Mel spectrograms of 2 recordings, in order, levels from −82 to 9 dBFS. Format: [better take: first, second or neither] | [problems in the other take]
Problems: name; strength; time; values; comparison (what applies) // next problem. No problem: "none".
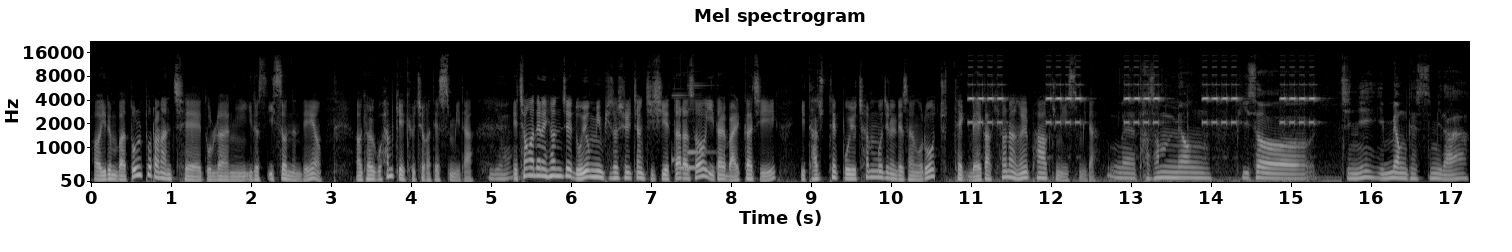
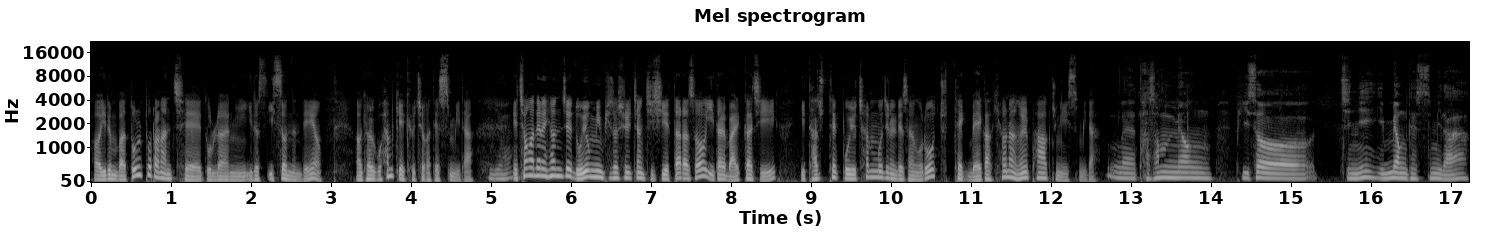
second | alarm; noticeable; at 7.5 s; peak 7 dB below the speech // alarm; loud; from 11 to 15 s; peak 3 dB above the speech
